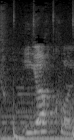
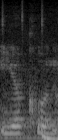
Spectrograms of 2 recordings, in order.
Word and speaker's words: Yukon: Yorkon, they call it Yorkon.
